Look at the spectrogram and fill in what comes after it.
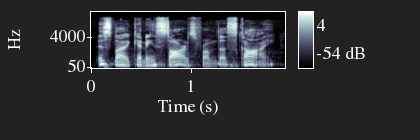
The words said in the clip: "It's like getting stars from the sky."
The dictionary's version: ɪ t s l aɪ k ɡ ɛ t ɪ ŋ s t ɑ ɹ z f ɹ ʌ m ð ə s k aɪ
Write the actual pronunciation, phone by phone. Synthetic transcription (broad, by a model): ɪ t s n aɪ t ɡ ɛ t ɪ ŋ s t ɑ ɹ z f ɹ ʌ m ð ə s k aɪ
